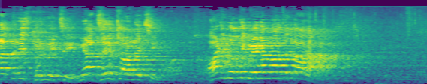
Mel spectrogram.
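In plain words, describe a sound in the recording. A young man shouts in a large echoing hall.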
